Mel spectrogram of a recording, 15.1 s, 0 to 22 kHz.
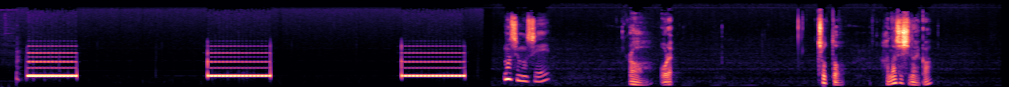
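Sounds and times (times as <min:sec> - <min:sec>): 
telephone ringing in electronic bursts: 0:00.4 - 0:01.2, 0:03.1 - 0:04.1, 0:06.0 - 0:07.1
speech: 0:07.7 - 0:08.3, 0:12.3 - 0:14.1.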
